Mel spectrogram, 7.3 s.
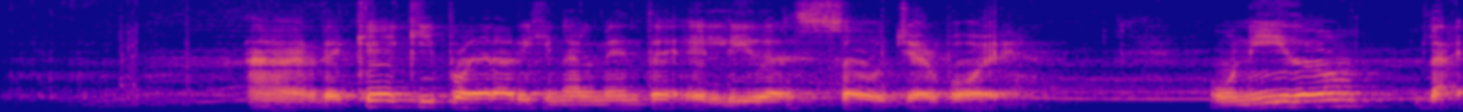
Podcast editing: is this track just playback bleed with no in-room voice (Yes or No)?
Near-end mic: Yes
